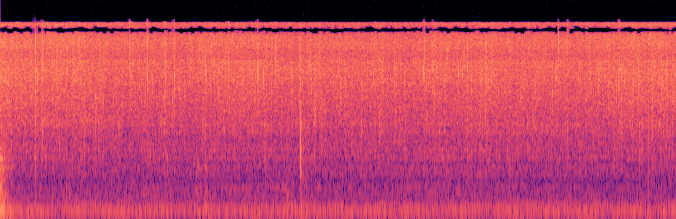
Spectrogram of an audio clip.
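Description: Chopped onions sizzling steadily in hot ghee in a frying pan, with a sharp tap right at the start and a single light click about three seconds in.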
